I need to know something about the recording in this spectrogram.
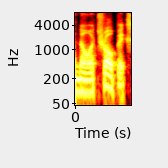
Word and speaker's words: nootropic: out so that was the idea behind the noatropics and for those who are not familiar with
